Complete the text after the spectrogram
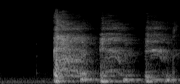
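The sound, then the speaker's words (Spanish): Coughing from someone suffering in the cold: three harsh, loud coughs, each a sharp burst with a short fading tail, following a near-silent start. “Tener tos por el frío eslavo.”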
